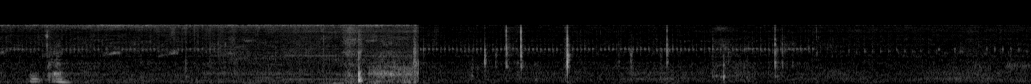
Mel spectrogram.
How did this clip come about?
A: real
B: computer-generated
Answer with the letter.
B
